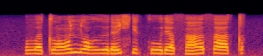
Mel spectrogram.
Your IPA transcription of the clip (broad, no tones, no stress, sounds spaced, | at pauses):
β ɜ t l ɔ̃ ɲ ɔ ɣ ɨ ɾ e ç ɾʲ ɘ k u ɾʲ a θ ã ɐ̯ θ a t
